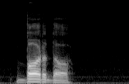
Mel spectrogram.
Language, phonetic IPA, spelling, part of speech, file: Polish, [ˈbɔrdɔ], bordo, noun / adjective / adverb, Pl-bordo.ogg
